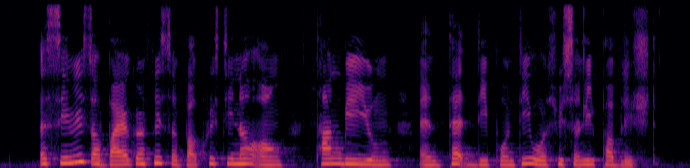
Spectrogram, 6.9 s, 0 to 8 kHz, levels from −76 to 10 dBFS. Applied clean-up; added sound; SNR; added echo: none; none; none; none.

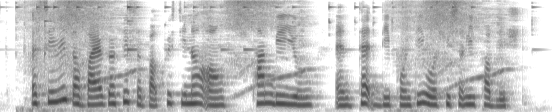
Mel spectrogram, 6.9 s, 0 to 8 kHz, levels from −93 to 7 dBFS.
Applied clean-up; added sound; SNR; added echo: classical method log-MMSE.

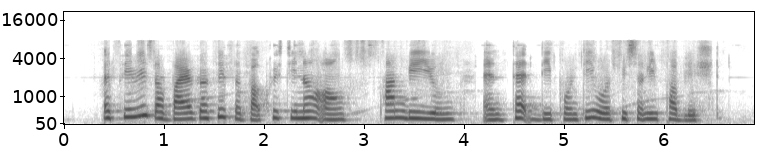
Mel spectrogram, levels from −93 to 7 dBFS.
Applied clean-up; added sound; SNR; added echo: neural separator model SepFormer DNS4.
